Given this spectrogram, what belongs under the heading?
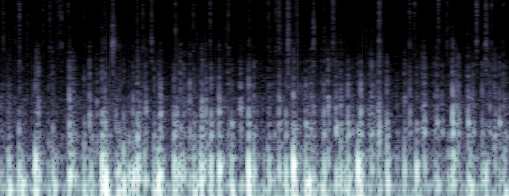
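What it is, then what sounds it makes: Cardboard box tapped and scratched. A hollow, medium-sized printed cardboard retail box is tapped and scratched with fingernails. The result is a rapid, uneven stream of soft, dull low thuds with brief papery scratches. Each tap dies away almost instantly.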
